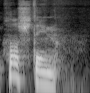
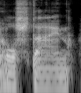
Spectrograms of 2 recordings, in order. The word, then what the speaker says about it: Holstein: Holstein. – Okay. There we go. – Holstein. All right. It's actually Holstein.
